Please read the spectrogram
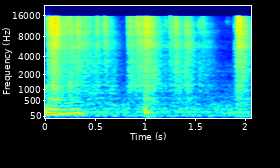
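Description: Aluminum foil crinkling and rustling as hands press it down over a pot's rim to seal it, in irregular bursts with a sharp crackle near the end.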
